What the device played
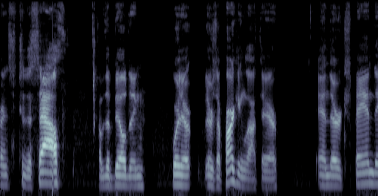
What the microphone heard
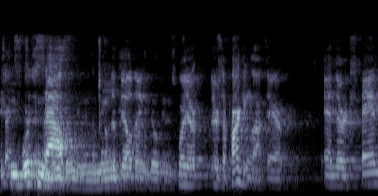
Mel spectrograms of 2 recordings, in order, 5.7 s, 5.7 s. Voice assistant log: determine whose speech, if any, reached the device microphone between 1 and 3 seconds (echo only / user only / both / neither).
both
